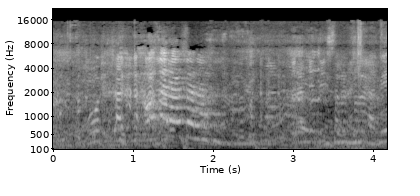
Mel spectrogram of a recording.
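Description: Speech only: several voices talking over one another, loudest in the first two seconds.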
